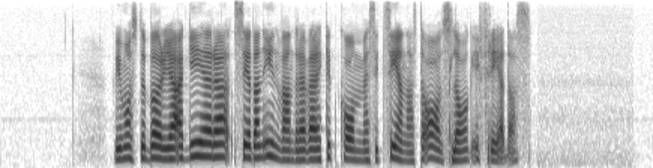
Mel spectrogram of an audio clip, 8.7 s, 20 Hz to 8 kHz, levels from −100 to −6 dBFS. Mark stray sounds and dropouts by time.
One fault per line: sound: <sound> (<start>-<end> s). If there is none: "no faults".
no faults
